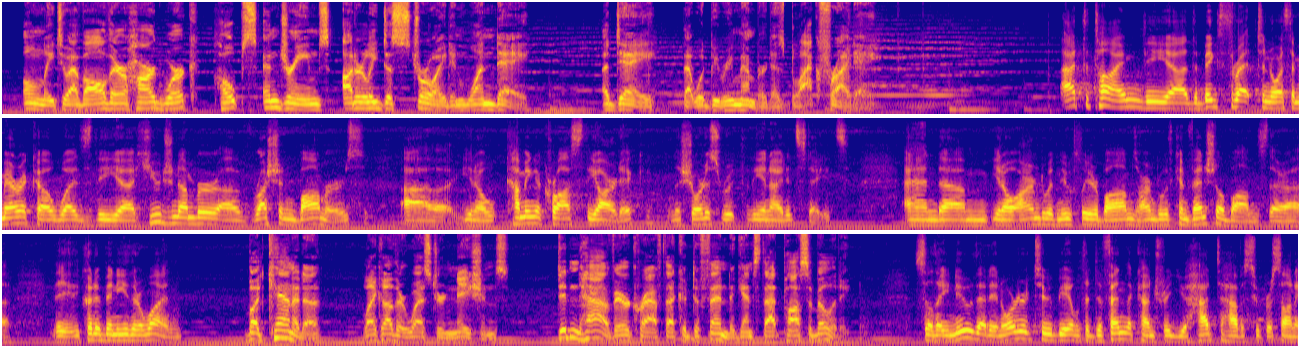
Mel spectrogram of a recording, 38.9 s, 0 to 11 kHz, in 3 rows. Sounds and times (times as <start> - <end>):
Music: 0.0 - 38.9
Speech: 0.2 - 5.3, 6.0 - 8.8, 10.6 - 21.4, 22.0 - 27.7, 28.4 - 34.4, 35.1 - 38.9.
